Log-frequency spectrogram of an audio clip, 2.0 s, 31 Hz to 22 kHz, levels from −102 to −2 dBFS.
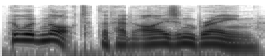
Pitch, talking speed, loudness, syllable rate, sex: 135 Hz, 240 wpm, -16 LUFS, 4.5 syllables/s, male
